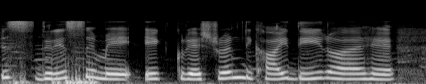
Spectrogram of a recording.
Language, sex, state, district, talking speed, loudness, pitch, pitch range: Hindi, female, Jharkhand, Ranchi, 125 wpm, -14 LUFS, 255 Hz, 245-275 Hz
